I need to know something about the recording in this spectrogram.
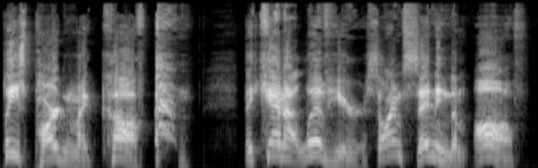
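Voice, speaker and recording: A man's voice: sits high, wildly swooping pitch, slow, sharp tone, voice pushed up, exaggerated voice. A man voicing a grumpy, indignant small storybook creature who scolds and pleads for nature in rhyme. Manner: scolding, plaintive, preachy. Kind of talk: storybook character in rhymed verse.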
